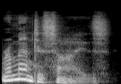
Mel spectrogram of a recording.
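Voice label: "romanticize", English, British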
